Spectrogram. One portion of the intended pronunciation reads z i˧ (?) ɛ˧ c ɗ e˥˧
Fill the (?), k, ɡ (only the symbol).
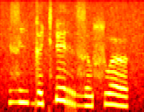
ɡ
